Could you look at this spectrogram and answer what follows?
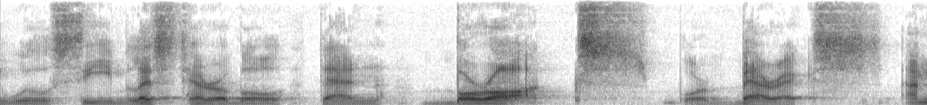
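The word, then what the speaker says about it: barroques: To many, they will seem less terrible than barracks or barracks. I'm not entirely sure how to pronounce that word. Yes, we can. Yeah, it's Baroques, and it's like written in italics.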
